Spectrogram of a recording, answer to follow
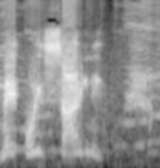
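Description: A man's voice speaking in drawn-out, sliding tones for about a second, then a brief lull.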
